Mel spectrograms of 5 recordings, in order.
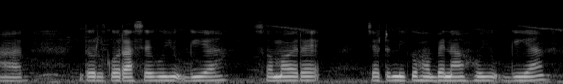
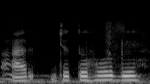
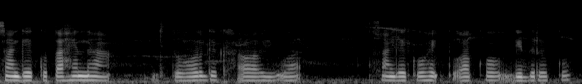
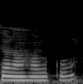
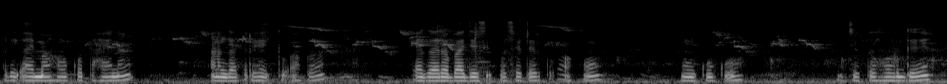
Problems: constant background noise, low volume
